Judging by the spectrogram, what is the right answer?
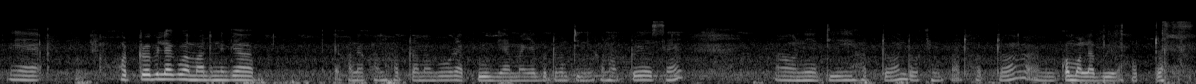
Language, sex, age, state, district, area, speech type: Assamese, female, 45-60, Assam, Lakhimpur, rural, spontaneous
